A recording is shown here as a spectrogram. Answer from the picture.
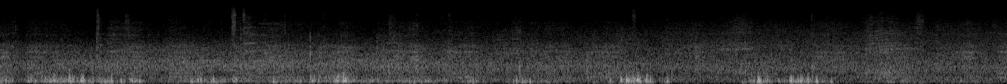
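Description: Wind buffeting the microphone in uneven low gusts, strongest about six and eight seconds in.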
